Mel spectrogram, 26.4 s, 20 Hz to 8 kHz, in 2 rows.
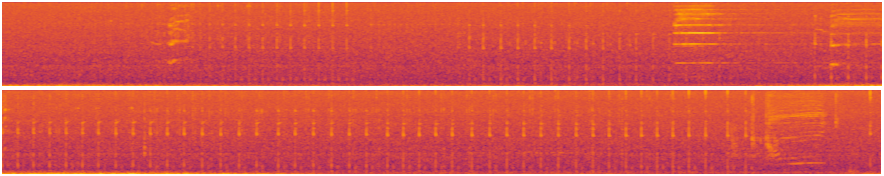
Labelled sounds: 2.4	2.9	killer whale, northern resident, G clan, call N40, 0.80 to 3.6 kHz
10.1	10.9	killer whale, northern resident, G clan, call N24ii, 0.80 to 6.9 kHz
12.4	13.3	killer whale, northern resident, G clan, call N40, 1.5 to 5.1 kHz
24.6	25.5	killer whale, northern resident, 0.80 to 3.5 kHz

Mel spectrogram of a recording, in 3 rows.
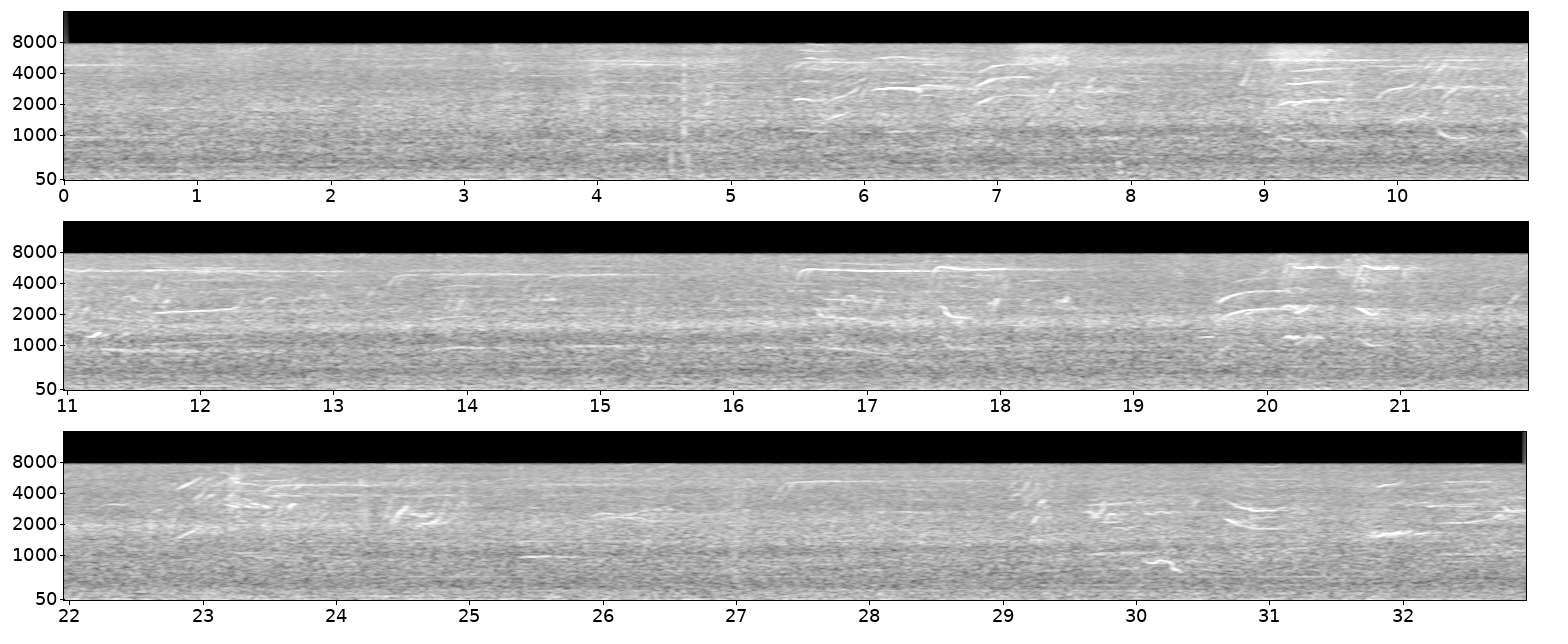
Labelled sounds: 16.5	17.2	killer whale, southern resident, 0.89 to 3.5 kHz
19.5	21.1	killer whale, southern resident, 1.0 to 7.8 kHz
22.7	24.9	killer whale, southern resident, 1.7 to 6.5 kHz
27.3	27.9	killer whale, southern resident, 4.4 to 5.7 kHz
29.5	31.2	killer whale, southern resident, 0.66 to 3.8 kHz

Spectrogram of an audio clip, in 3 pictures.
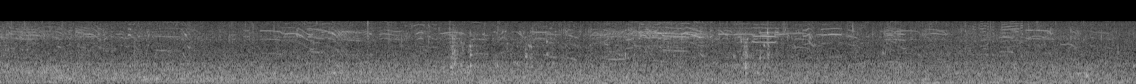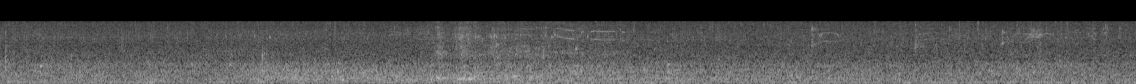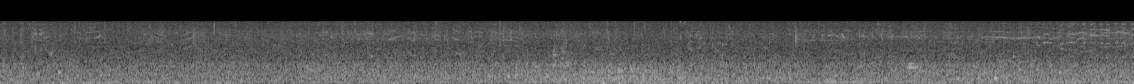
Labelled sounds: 0.1	0.6	Pacific white-sided dolphin, 4.5 to 6.1 kHz
1.5	3.1	Pacific white-sided dolphin, 3.0 to 4.9 kHz
3.4	4.7	Pacific white-sided dolphin, 4.1 to 4.8 kHz
5.9	9.2	Pacific white-sided dolphin, 1.7 to 5.8 kHz
10.0	10.6	Pacific white-sided dolphin, 3.1 to 6.3 kHz
10.9	11.1	Pacific white-sided dolphin, 4.2 to 4.8 kHz
17.3	17.6	Pacific white-sided dolphin, 3.0 to 4.9 kHz
19.5	19.8	Pacific white-sided dolphin, 3.8 to 4.4 kHz
30.9	31.2	Pacific white-sided dolphin, 3.4 to 4.0 kHz
32.5	34.0	Pacific white-sided dolphin, 3.2 to 5.8 kHz

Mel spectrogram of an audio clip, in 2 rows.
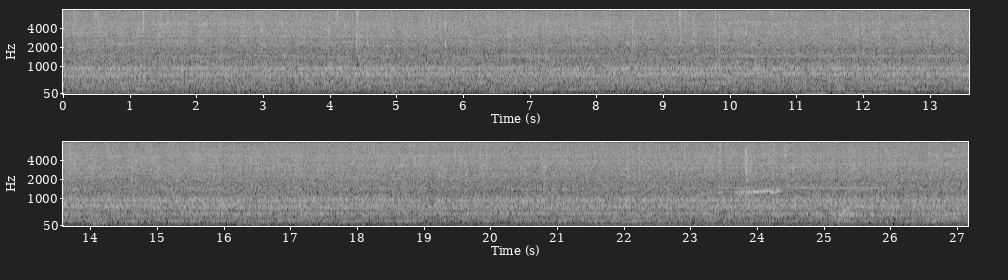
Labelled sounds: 23.7	24.4	humpback whale, 1.1 to 1.4 kHz

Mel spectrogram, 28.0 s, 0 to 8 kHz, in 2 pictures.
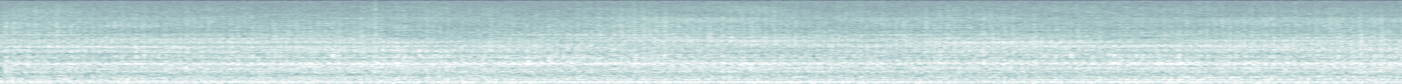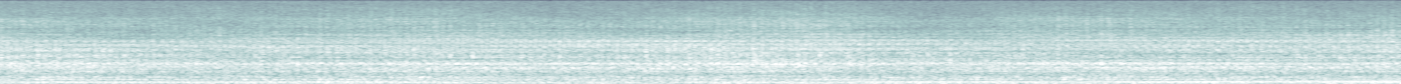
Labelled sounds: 9.4	9.8	vessel noise, 1.6 to 1.7 kHz

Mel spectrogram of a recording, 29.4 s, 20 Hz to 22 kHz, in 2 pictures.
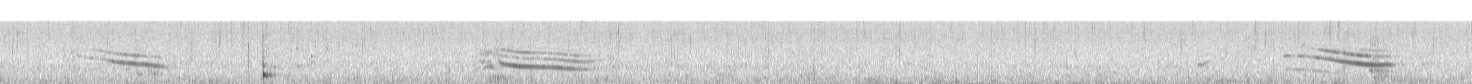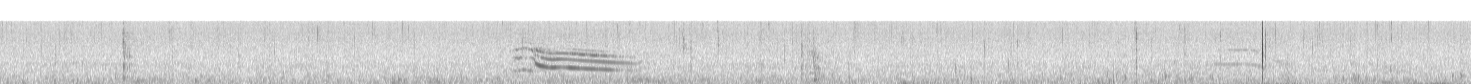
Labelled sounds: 0.7	1.7	killer whale, Bigg's (transient), 0.78 to 2.0 kHz
4.8	6.0	killer whale, Bigg's (transient), 0.78 to 2.0 kHz
12.8	14.0	killer whale, Bigg's (transient), 0.81 to 2.1 kHz
19.8	21.2	killer whale, Bigg's (transient), 0.78 to 2.2 kHz
26.8	27.3	killer whale, Bigg's (transient), 0.84 to 2.0 kHz

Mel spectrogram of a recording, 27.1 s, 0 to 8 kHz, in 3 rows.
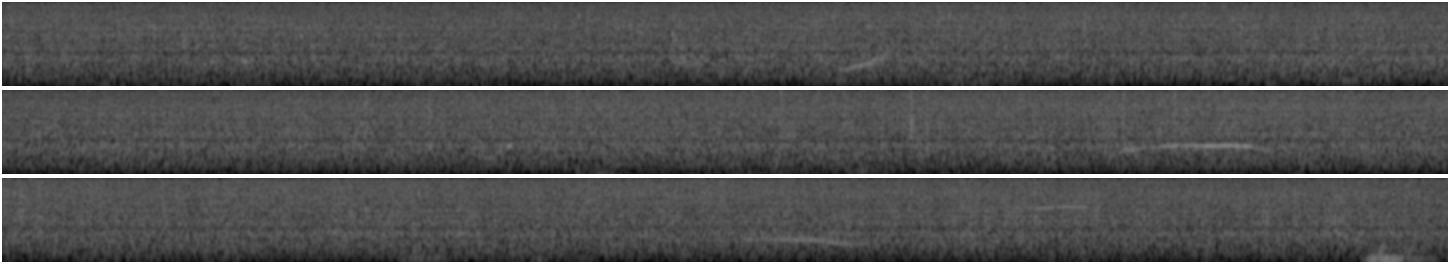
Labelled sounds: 16.2	16.9	humpback whale, 0.81 to 1.0 kHz
24.5	24.9	humpback whale, 2.8 to 3.1 kHz

